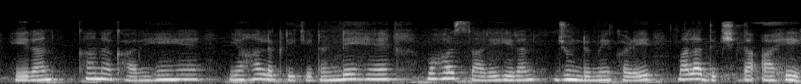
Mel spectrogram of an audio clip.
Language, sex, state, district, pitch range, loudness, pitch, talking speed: Marathi, female, Maharashtra, Sindhudurg, 195-230 Hz, -15 LUFS, 210 Hz, 140 wpm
